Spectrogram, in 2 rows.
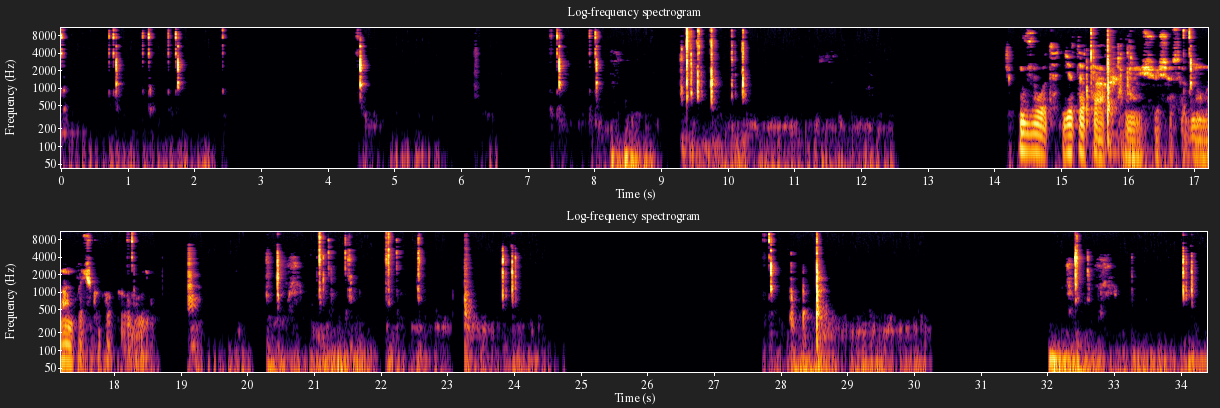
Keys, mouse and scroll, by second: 0.0-0.8 drag, 1.2 click, 1.6 click, 7.4 click, 8.0-11.7 drag, 9.6 KP_0, 15.9 shift+d, 20.4 KP_1, 21.3 shift+middle drag, 22.4 shift+middle click, 23.9 g, 32.5 KP_3, 34.1 g.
